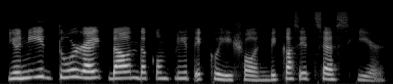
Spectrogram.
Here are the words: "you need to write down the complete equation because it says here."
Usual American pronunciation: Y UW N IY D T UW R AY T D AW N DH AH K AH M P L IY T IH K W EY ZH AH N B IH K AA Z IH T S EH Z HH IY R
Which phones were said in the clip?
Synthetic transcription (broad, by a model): Y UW N IY D T UW R AY T D AW N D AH K AH M P L IY T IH K W EY SH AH N B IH K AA S IH T S EH S HH IY R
